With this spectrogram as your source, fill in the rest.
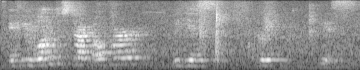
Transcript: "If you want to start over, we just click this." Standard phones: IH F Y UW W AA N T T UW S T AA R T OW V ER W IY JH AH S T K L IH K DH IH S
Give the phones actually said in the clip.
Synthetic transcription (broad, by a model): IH F Y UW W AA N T T UW S T AA R T OW V ER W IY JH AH S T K W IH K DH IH S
